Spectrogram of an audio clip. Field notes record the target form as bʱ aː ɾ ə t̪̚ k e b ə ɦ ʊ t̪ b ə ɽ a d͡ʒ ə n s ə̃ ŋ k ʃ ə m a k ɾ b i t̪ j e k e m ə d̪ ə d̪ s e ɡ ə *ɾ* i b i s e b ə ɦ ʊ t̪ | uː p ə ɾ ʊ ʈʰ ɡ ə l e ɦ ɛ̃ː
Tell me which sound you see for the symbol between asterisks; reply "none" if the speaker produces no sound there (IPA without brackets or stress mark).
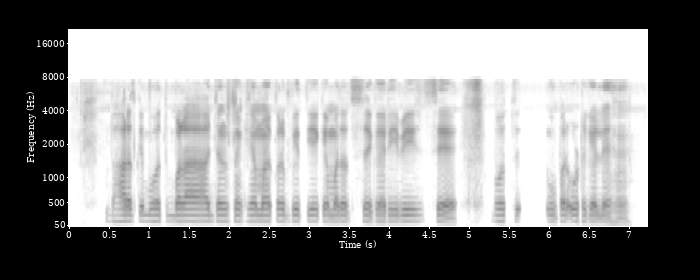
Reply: ɾ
